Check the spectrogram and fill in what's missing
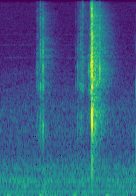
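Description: A cutting tool snips at a Kevlar strip twice, a faint short crunch followed by a sharper, louder clipped snap, close by in an otherwise quiet room.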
